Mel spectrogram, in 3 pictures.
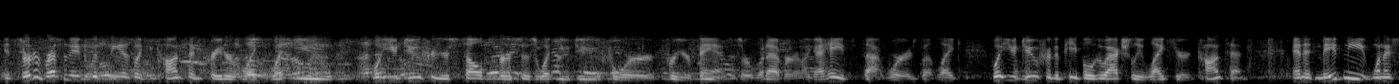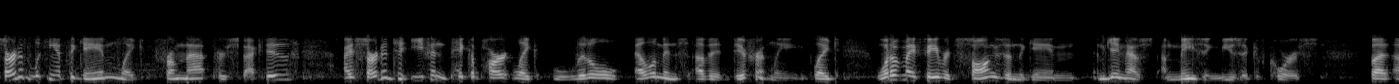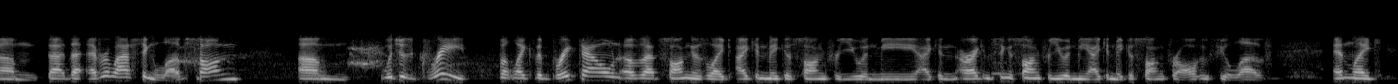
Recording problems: phone-call audio; nothing above 3.5 kHz
traffic noise; loud; throughout; 7 dB below the speech

